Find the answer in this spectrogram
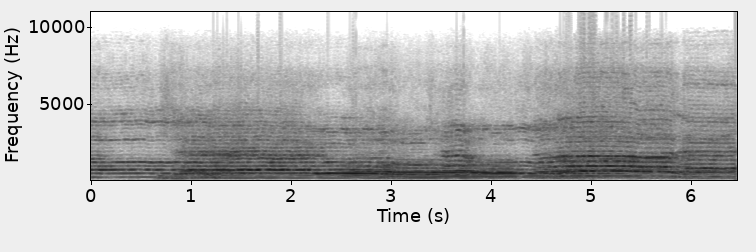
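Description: Voices singing together unaccompanied in a slow Spiritual Baptist hymn chant, each note held long before the melody moves on, with changes about a second in, around three seconds and near the end.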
